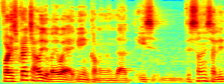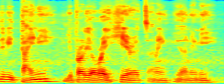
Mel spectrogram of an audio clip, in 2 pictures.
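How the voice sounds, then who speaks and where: Guy chatting loosely through a mic review at home, lowish voice. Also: rapid-fire, a little hiss or hum. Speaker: gear reviewer. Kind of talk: casual product review. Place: home room with open window. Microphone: wireless lav mic under test.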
